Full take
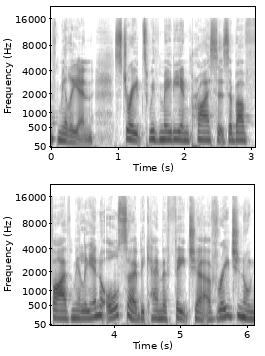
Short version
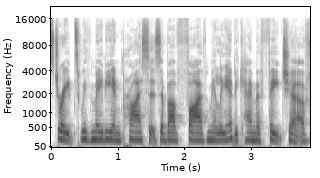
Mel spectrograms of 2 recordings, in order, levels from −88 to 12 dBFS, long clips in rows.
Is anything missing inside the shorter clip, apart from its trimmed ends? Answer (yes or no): yes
